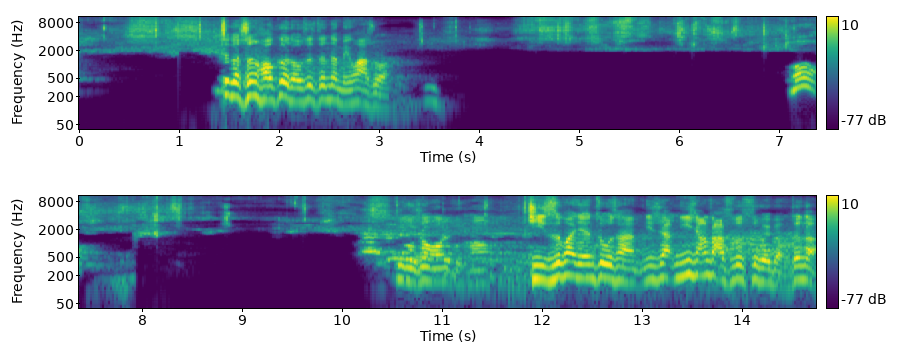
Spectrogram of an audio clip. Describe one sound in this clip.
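Shells clink and crack as oysters are eaten.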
